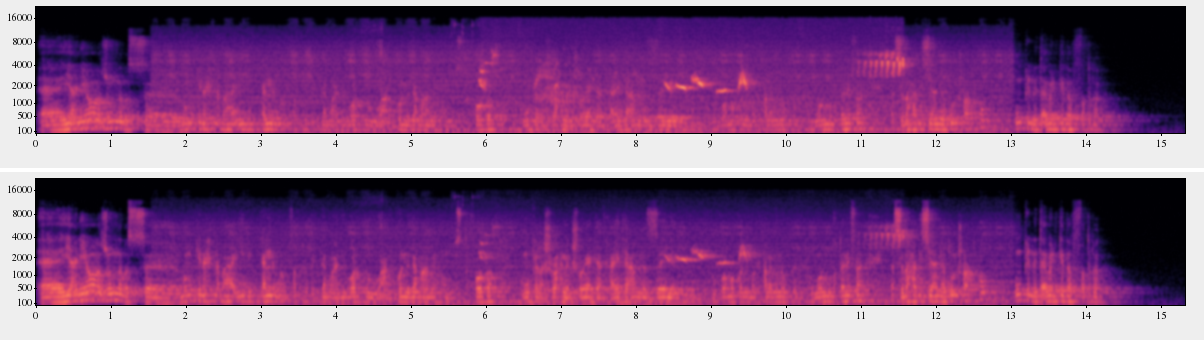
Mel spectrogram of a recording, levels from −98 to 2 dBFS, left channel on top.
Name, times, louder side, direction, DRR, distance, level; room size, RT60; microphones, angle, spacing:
voice 1, 0.0-12.7 13.0-14.2, right 2 dB, 75° right, 5 dB, 0.9 m, -34 dB
sound 1, 1.5-13.1, left 2 dB, 25° left, 0.9 m, -44 dB
sound 2, 5.9-11.6, left 10 dB, 45° left, 0.4 m, -32 dB
9.5 x 8.2 x 4.1 m, 1.1 s
head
